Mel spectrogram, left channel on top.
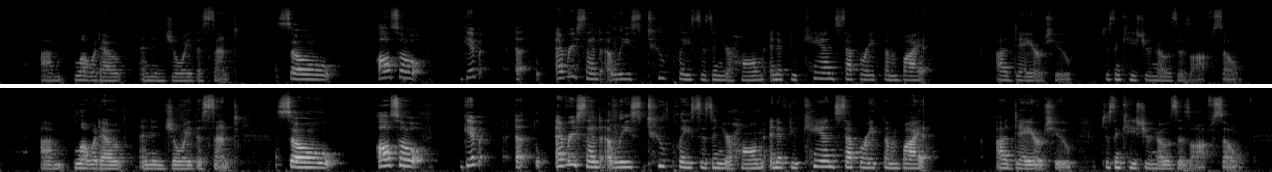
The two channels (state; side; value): quieter; left; 12.2 dB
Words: blow it out and enjoy the scent. So also give every scent at least 2 places in your home. And if you can, separate them by a day or 2, just in case your nose is off. So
